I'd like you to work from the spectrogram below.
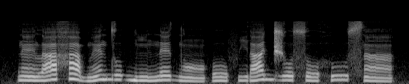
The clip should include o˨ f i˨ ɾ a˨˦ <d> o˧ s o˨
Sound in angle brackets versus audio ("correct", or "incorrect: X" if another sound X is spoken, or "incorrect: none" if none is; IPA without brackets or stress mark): incorrect: d͡ʒ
